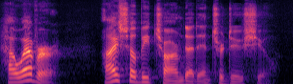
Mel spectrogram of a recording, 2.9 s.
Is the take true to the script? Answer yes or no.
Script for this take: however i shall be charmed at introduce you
yes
